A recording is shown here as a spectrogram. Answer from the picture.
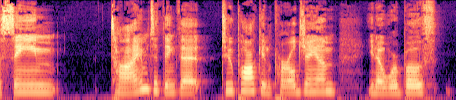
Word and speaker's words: Tupac: important to note that on April 8th, 2017, Tupac, oh my gosh, why did I say it like that? Tupac, and the singer-songwriter of Pearl Jam were entered into the Rock and Roll Hall of Fame.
